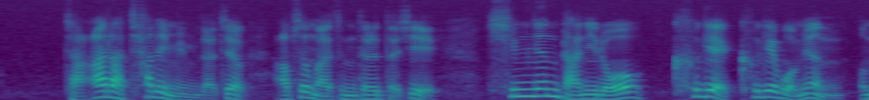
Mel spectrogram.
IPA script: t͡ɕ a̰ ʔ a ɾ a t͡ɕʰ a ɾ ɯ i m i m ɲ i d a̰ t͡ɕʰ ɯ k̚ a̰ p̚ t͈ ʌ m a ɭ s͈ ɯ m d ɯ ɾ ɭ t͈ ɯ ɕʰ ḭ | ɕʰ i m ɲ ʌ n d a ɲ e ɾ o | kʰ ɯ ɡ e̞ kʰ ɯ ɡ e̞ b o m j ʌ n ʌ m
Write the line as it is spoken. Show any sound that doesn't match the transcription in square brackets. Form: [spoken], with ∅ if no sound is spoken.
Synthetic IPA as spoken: t͡ɕ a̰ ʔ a ɾ a t͡ɕʰ a ɾ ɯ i m i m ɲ i d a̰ [t͡ɕ] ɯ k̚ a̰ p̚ [s͈] ʌ m a ɭ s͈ ɯ m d ɯ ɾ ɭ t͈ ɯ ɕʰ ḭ | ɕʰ i m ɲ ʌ n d a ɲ [i] ɾ o | kʰ ɯ ɡ e̞ kʰ ɯ ɡ e̞ b o m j ʌ n ʌ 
